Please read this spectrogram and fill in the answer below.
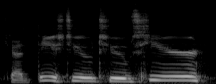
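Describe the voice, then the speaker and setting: A man's voice: a little high, lively intonation, takes it slowly, dark tone. A man giving casual, unscripted commentary as a hobbyist repairer, thinking aloud to himself as he works. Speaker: hobbyist repairer presenting a video.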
